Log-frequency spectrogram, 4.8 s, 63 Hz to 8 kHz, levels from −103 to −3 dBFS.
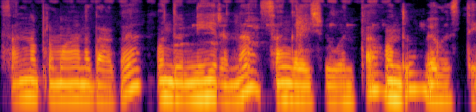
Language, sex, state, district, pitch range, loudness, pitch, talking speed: Kannada, male, Karnataka, Dharwad, 100-125 Hz, -25 LUFS, 110 Hz, 90 wpm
